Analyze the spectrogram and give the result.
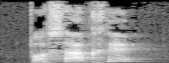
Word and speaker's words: Posavje: Eslovenia tiene tres grandes regiones vitivinícolas que voy a intentar pronunciar, que se llaman Primorska, Posavje y Podravje, uh-huh. ¿Vale? La J es con una I.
